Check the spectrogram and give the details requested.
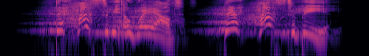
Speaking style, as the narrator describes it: Rachel yelled

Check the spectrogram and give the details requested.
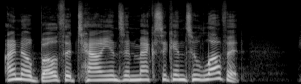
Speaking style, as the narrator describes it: he sobbed between bites

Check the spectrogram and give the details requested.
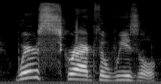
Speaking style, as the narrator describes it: Clooney growled

